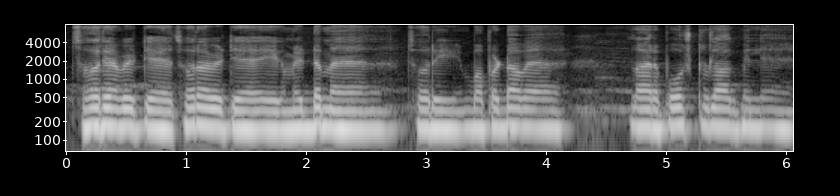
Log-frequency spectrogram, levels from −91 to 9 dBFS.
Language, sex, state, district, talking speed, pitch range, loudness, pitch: Hindi, male, Rajasthan, Nagaur, 180 wpm, 155-165 Hz, -15 LUFS, 160 Hz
